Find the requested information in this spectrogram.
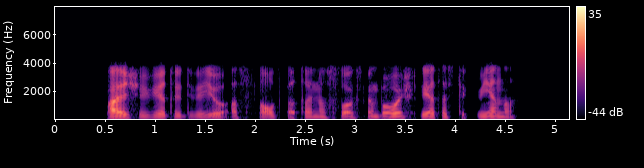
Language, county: Lithuanian, Šiauliai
